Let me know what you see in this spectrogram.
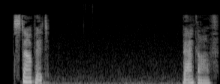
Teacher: the puff of the consonant sound Blends into the vowel sound that begins the second word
